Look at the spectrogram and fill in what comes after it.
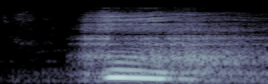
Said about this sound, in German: Bei mir gähnt's schon wieder.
